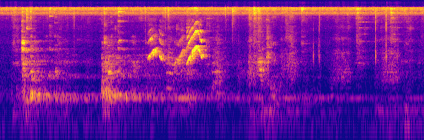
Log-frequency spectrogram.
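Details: A tame, talking pet plum-headed parakeet makes two short, raspy speech-like bursts, then a quick run of bright, rising and falling whistled chirps over a steady low hum.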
